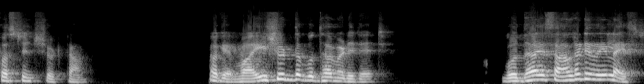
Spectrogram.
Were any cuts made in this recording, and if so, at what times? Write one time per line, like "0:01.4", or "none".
none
